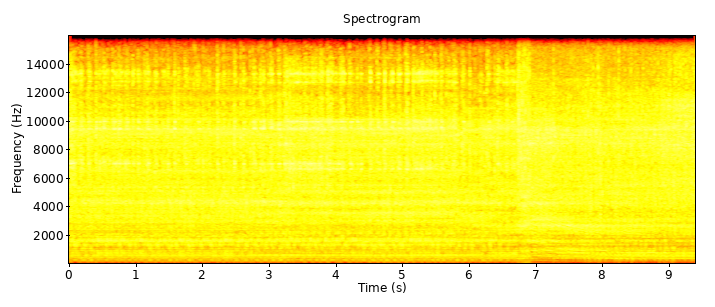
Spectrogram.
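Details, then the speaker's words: Homelite XL-123 chainsaw after condenser replacement fixed ignition popping and banging (flooding later traced further): clean, steady high-pitched buzz with no popping or misfires, then drops cleanly back down; running properly. "okay so finally as you can see finally this dirty thing is running right had all kinds of funny little issues the ignition problem did turn out to be this condenser once i've swapped that out it quit the popping and banging"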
